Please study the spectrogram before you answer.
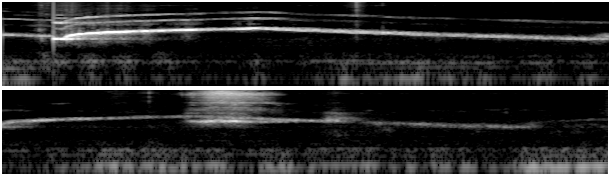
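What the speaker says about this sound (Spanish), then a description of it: "gracias a ambulancia por estar pasando ahora" An ambulance siren wails loudly at first, its pitch sweeping down and back up as it passes and fades into the distance, with low traffic rumble underneath.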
